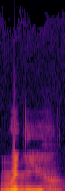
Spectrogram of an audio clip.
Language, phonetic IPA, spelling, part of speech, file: Polish, [mʲɲix], mnich, noun, Pl-mnich.ogg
